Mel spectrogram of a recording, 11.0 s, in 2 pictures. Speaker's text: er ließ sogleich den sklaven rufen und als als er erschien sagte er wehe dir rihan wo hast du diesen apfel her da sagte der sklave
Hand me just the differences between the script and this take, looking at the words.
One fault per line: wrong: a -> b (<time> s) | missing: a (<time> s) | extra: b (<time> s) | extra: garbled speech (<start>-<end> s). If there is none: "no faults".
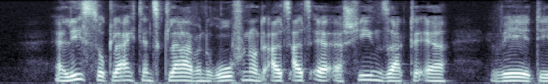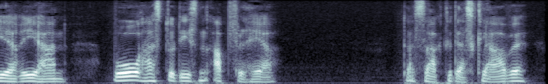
no faults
